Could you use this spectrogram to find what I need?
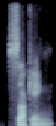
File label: "sucking", American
